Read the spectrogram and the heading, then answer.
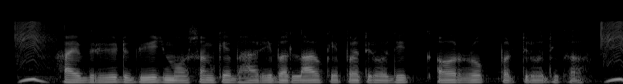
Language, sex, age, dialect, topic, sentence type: Bhojpuri, male, 18-24, Southern / Standard, agriculture, statement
